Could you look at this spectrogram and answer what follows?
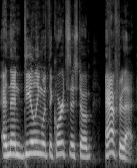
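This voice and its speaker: A man's voice: high voice, steady tone, normal speed, a bit bright. A man giving casual livestream commentary in a blunt, profane, rambling way. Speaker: livestream host.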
